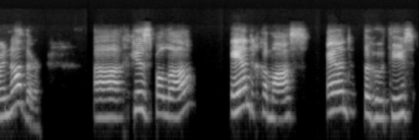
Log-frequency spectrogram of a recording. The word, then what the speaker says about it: Hezbollah: And by the way, I always say Hezbollah because in pronouncing it that way, you get the meaning of the word. Hizb, H I Z B in English. Um, the Arabic meaning of that is party. Allah, God. Allah is the Arabic word for God. So Hezbollah, the party of God. But if you say it any other way, you lose that meaning.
